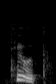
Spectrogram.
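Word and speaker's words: 티읕: দেখতে, এটার নাম হচ্ছে থিউত। থিউত, থিউত, এটির উচ্চারণ থিউত। এটির উচ্চারণ থিউত। থিউতের উচ্চারণ কি হয়? এটির উচ্চারণ থিউত। থিউতের থ, প্রথমে থ, মাঝেও থ, নিচে ত উচ্চারিত হয়।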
